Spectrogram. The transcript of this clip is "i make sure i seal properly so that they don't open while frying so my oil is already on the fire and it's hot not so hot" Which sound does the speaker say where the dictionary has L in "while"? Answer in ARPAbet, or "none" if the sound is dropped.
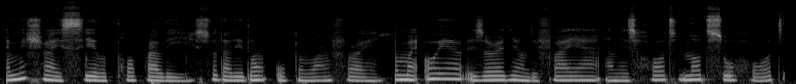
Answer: N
